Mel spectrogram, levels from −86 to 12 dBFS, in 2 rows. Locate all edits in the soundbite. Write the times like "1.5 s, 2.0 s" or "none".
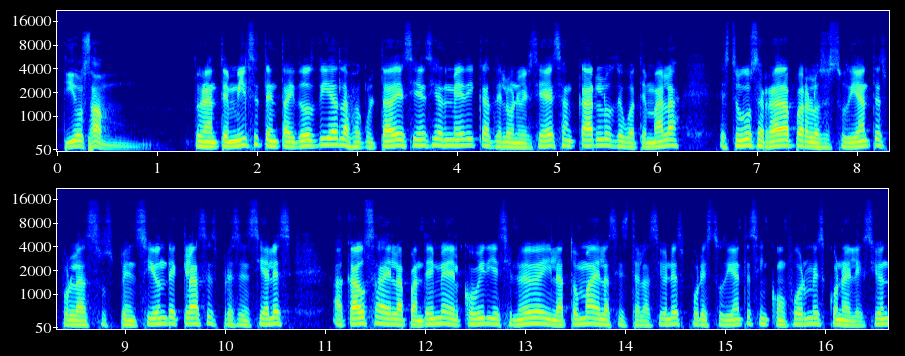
1.3 s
